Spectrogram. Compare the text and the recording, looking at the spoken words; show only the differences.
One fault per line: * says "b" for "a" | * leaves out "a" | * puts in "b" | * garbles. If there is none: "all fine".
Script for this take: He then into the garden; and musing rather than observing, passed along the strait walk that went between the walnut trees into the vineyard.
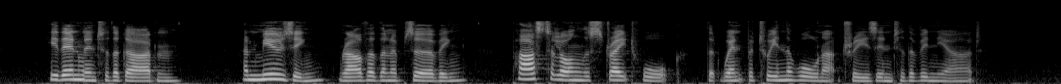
all fine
